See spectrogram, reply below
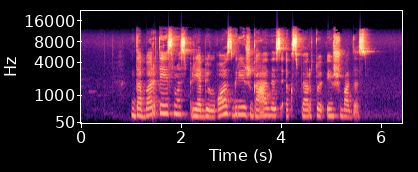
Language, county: Lithuanian, Utena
